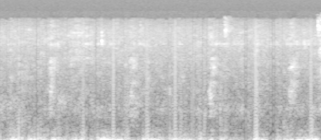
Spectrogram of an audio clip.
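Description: Faint low room rumble with scattered soft clicks and taps.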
